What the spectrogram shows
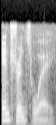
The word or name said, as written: entranceway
